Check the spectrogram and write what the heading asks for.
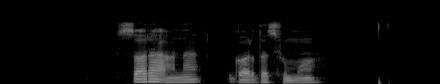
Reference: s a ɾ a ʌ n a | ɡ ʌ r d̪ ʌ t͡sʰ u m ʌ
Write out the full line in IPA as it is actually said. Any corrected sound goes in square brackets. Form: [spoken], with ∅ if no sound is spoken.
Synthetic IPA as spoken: s [ʌ] ɾ a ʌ n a | ɡ ʌ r d̪ ʌ t͡sʰ u m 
